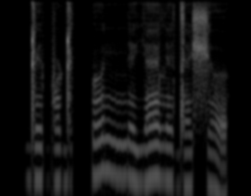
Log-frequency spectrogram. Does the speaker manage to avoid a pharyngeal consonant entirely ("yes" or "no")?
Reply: yes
